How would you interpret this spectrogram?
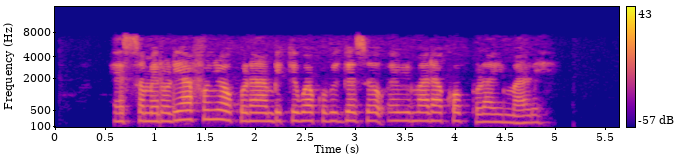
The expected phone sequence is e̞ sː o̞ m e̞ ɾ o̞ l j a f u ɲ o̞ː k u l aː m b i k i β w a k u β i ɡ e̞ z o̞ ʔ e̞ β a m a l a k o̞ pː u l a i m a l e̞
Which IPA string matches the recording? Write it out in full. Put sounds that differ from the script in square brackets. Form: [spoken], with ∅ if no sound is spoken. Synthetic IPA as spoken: e̞ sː o̞ m e̞ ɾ o̞ l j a f u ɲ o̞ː k u l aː m b i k i β w a k u β i ɡ e̞ z o̞ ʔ e̞ β [i] m a l a k o̞ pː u l a i m a l e̞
